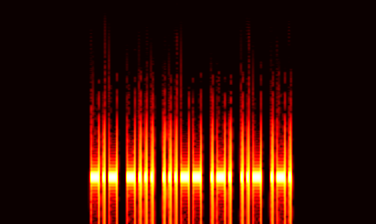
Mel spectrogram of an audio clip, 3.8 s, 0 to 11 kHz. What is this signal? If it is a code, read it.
Morse code, heard as a keyed tone, about 39 wpm, 700 Hz. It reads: KB3RUR
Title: USA Call Signs 40wpm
